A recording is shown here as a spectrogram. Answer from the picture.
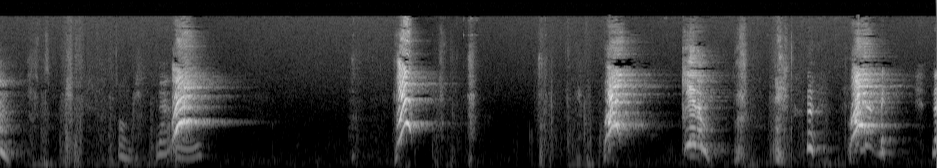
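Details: A Poodle barking in play, with a second dog nearby. Loud, sharp barks repeat at irregular intervals, mixed with a person talking in Dutch throughout.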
